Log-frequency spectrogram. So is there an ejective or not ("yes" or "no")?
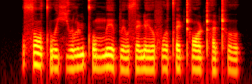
yes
